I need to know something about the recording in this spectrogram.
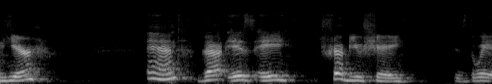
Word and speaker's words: trebuchet: the little screen here and that is a trebuchet is the way it's pronounced I just I just call it trebus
